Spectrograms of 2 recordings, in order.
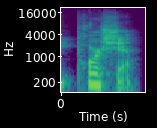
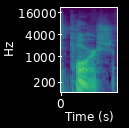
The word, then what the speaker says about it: Porsche: Like everybody says, it's supposed to be Porsche. I'll never say that. It's Porsche. I don't care.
